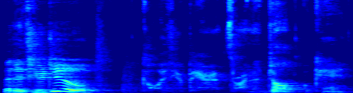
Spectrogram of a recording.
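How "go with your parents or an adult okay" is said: confiding whisper. Real, not acted. Teacher advising the class, soft confiding whisper. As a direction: whisper it like a friendly secret. Safety aside to children.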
